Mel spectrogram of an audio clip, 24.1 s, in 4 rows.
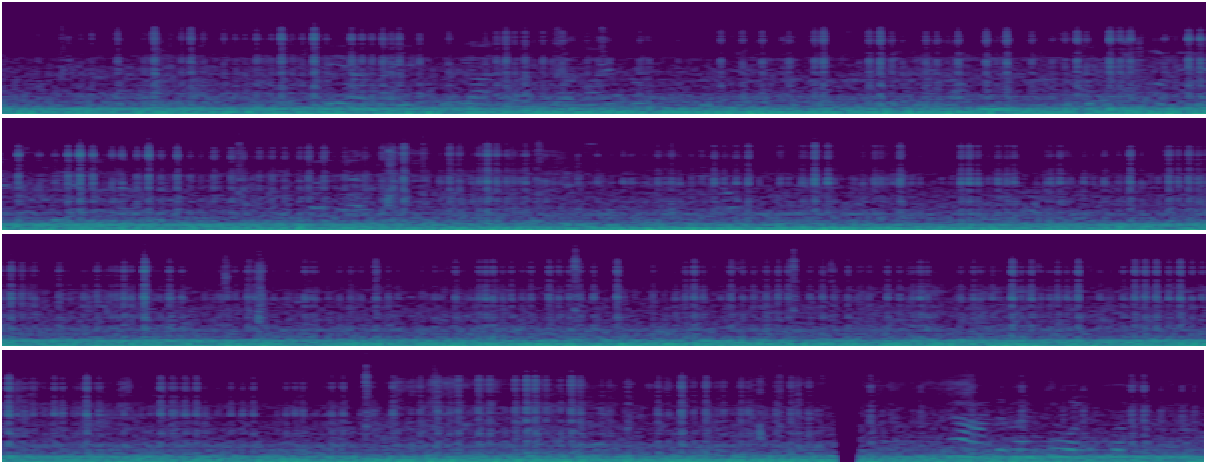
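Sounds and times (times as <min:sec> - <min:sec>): light ticks and rattles: 0:00.0 - 0:24.0
train wheels rumbling on rails: 0:00.0 - 0:24.0.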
